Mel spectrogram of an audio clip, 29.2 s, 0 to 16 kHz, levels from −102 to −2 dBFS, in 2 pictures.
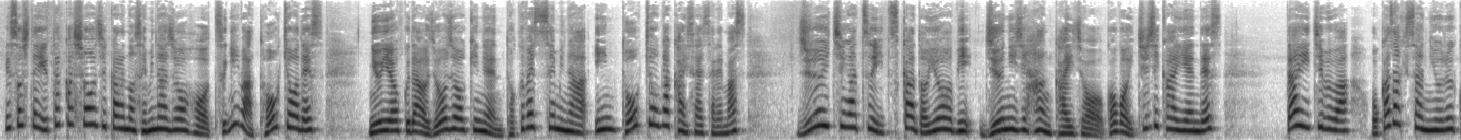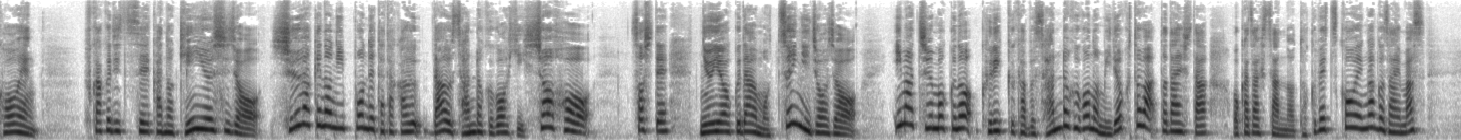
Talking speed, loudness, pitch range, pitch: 315 characters per minute, -20 LUFS, 215-320 Hz, 260 Hz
